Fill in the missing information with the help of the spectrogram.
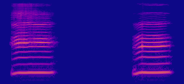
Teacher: And finally, the consonant R is pronounced as r, r. Note that the R sound is not a rolled R.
